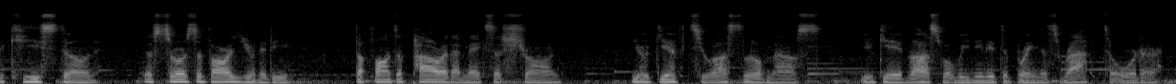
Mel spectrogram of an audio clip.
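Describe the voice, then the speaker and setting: A man's put-on character voice, rumbling and very deep in pitch, at a moderate pace over clear background music. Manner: grand, menacing.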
